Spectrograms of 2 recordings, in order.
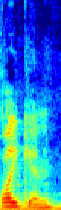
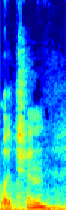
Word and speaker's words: lichen: Over time, a new species will move in, most likely lichen, and it's pronounced lichen, not lichen, and kick off the succession process.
